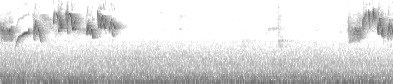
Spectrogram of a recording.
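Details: Yellow-fronted canary giving a lively run of high, slurred, up-and-down chirps for about two seconds, then near silence with faint clicks, and a final short burst of bright twittering.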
